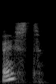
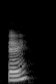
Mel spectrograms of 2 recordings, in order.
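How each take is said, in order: First: It ends with audible s and t sounds. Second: It ends on a bare vowel sound. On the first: It sounds like the word for east. The speaker calls it wrong. "Please don't say est, because if you say that, I'm hearing east" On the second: It means is. The speaker calls it right. "the sum of E S T will make the sound est only"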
